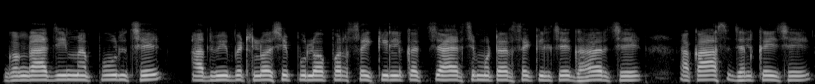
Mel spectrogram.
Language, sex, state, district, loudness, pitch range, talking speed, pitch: Angika, male, Bihar, Bhagalpur, -22 LUFS, 200-210 Hz, 145 wpm, 205 Hz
